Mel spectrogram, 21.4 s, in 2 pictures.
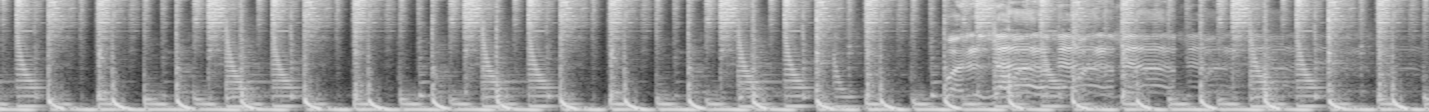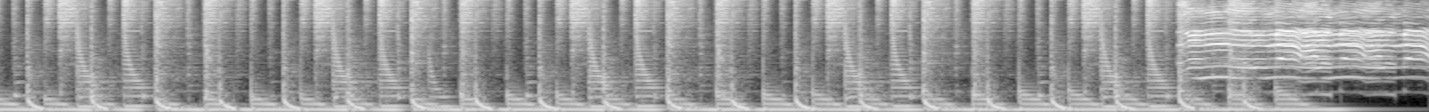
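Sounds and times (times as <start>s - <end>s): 
bongos: 0.0s - 21.3s
congas: 0.1s - 21.0s
tabla: 19.6s - 21.2s.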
